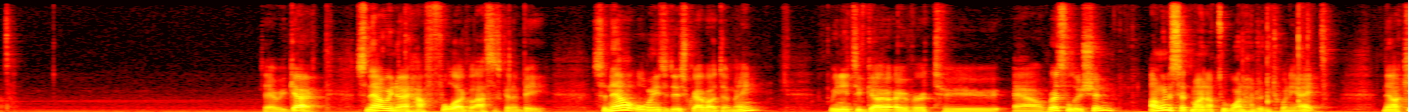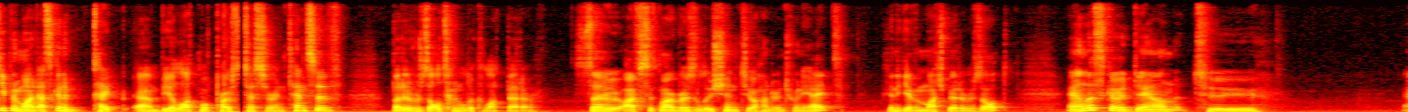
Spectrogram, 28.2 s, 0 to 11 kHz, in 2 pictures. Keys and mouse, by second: 3.6 space, 4.0-4.6 middle drag, 8.2 ctrl+s, 10.4-12.9 drag.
